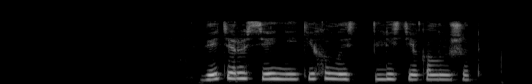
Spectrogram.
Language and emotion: Russian, neutral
